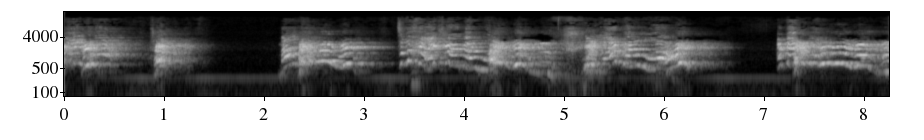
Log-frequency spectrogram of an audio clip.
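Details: Siberian Husky vocalizing in several loud, drawn-out yowling bursts with bark-like edges, each lasting one to two seconds and separated by short silences, over a steady low electrical hum.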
